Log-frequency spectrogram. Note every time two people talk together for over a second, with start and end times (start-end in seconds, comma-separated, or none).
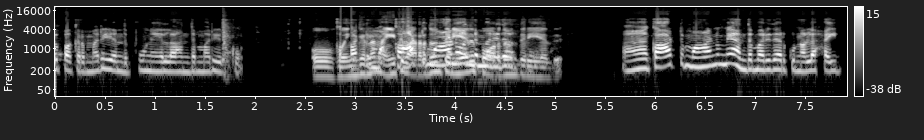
3.0-4.8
